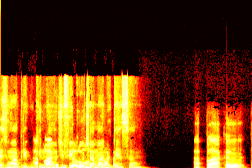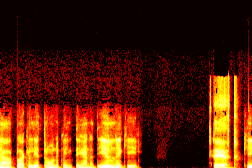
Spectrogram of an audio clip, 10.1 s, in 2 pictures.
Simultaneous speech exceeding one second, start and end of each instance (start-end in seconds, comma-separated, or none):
0.6-2.3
